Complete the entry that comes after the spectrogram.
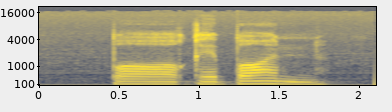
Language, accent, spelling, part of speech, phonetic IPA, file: Persian, Iran, باغبان, noun, [bɒːɢ.bɒ́ːn], Fa-باغبان.ogg
- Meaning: gardener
